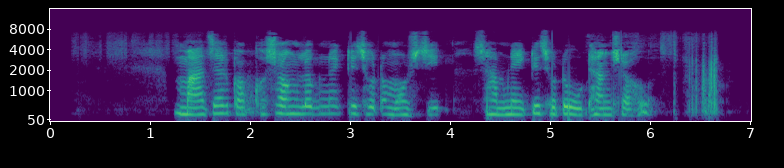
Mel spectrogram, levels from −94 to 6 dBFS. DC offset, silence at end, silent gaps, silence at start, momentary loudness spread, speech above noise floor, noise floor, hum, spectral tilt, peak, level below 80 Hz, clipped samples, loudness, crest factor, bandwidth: under 0.1%; 0.35 s; none; 1.25 s; 13 LU; 33 dB; -60 dBFS; none; -3.5 dB/octave; -6 dBFS; -68 dBFS; under 0.1%; -26 LUFS; 20 dB; 7.8 kHz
